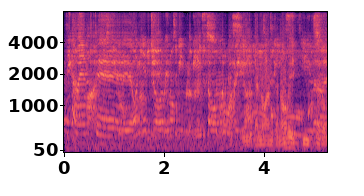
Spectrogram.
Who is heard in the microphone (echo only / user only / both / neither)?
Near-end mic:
both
